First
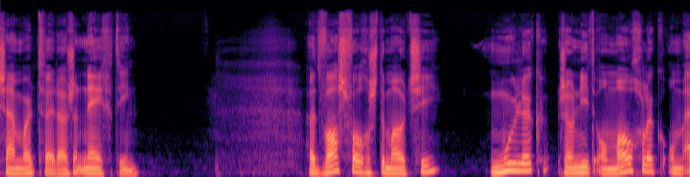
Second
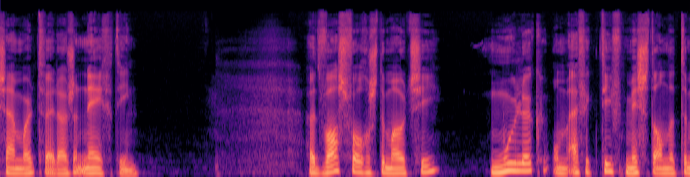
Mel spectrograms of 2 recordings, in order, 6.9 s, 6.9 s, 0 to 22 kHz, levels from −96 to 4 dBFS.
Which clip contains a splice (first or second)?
second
